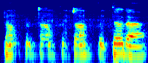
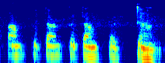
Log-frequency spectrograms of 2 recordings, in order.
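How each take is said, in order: First: Steady chant, final "da da" strong then weak; feminine ending. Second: Steady chant closing on a stressed "dum"; masculine ending. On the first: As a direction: beat out "dump", let the last "da" dangle unstressed. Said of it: "starts with a feminine ending". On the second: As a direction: beat out "dump", land firmly on "dum". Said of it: "end on the next line with a masculine". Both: Shown as a demonstration.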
